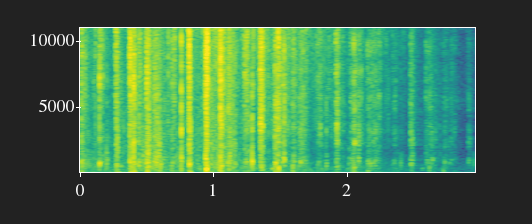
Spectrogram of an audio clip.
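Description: Horse hooves clip-clop in a quick, steady rhythm of sharp knocks, growing fainter over the last second as if moving away.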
